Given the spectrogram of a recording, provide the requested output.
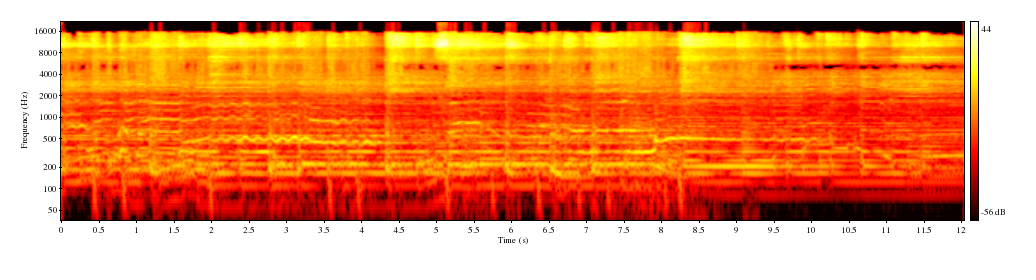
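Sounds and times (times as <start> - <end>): live pop-rock band playing: 0.0 - 12.0.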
